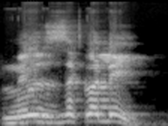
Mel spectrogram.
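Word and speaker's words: musically: फिर से समझ लेंगे अगर कहीं ए आता है उसके बाद डबल एल वाई आए तो ये हमेशा साइलेंट होगा यानी नहीं पढ़ा जाएगा तो आइए देख लेते हैं इसको क्या पढ़ेंगे म्यूजिकली इसको म्यूजिकली इसको फिजिकली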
